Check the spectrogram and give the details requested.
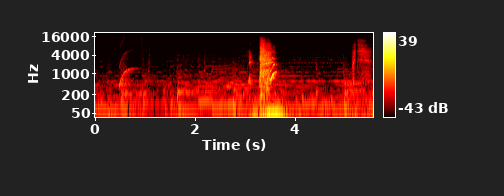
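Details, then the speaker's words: Sneezing during a run of repeated sneezes: a single loud sneeze after a brief in-breath, with soft music and chimes in the background. "That was a triple. Oh no, here we go again. I feel a sneeze."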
